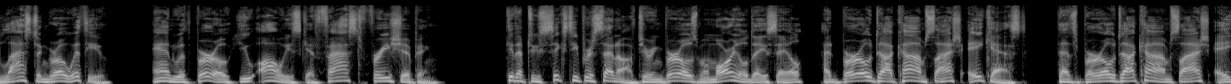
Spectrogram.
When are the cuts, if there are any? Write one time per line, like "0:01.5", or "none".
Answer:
none

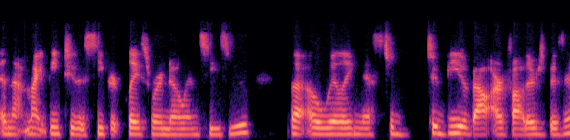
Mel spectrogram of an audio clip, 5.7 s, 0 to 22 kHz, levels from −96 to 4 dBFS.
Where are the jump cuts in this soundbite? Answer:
none

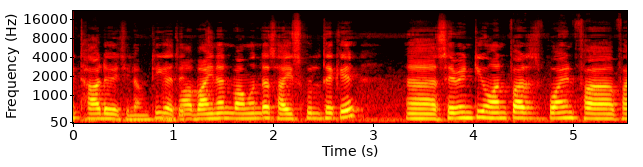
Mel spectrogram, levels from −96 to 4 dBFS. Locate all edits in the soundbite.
0:01.1

